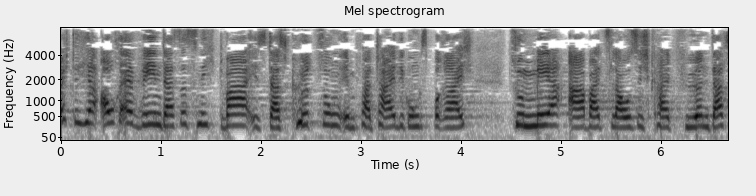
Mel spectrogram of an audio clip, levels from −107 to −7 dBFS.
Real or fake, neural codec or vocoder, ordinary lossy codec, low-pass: real; none; none; none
